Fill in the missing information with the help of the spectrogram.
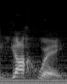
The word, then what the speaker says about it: Yahweh: In Hebrew, and this could certainly be pronounced a variety of ways, but as I learned it in seminary, Yahweh is his name.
